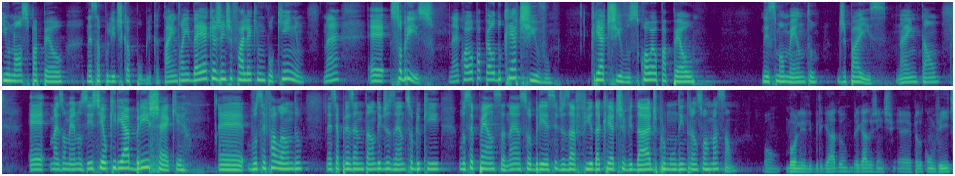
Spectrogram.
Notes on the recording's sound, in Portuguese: Foi gravado direto do World Creativity Day em Brasília (DF). Apresenta painel no maior festival colaborativo de criatividade do mundo.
